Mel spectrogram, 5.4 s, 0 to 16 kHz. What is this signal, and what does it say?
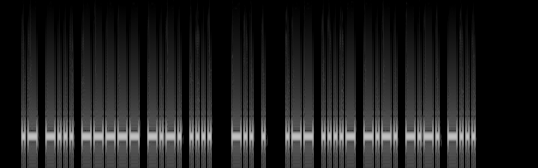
Morse code, heard as a keyed tone, about 40 wpm, 700 Hz. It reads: AB0CH DE W4CCB
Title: USA Callsign DE Callsign - 5 Characters - 40wpm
